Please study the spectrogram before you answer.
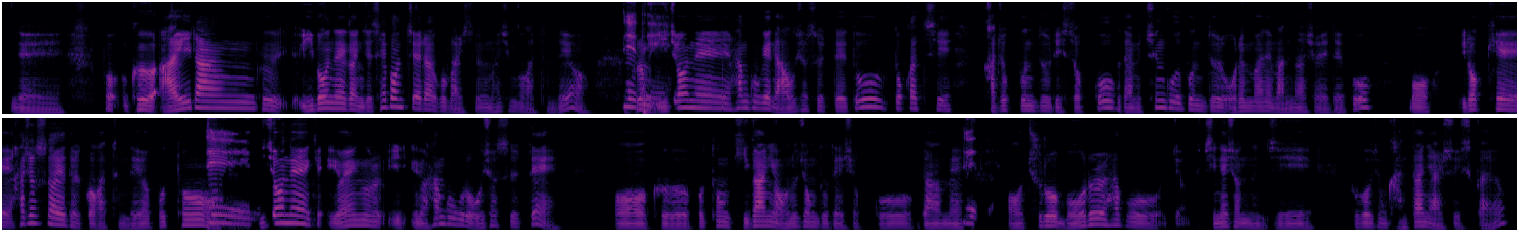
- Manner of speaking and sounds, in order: other background noise; tapping
- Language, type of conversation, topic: Korean, advice, 짧은 휴가 기간을 최대한 효율적이고 알차게 보내려면 어떻게 계획하면 좋을까요?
